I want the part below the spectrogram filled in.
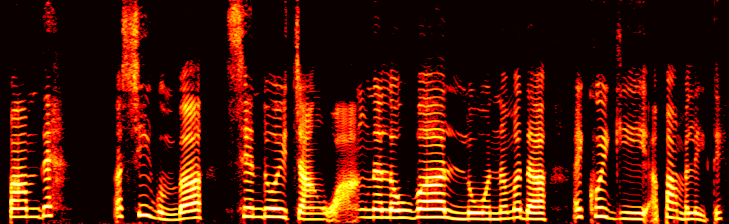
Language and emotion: Manipuri, disgusted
